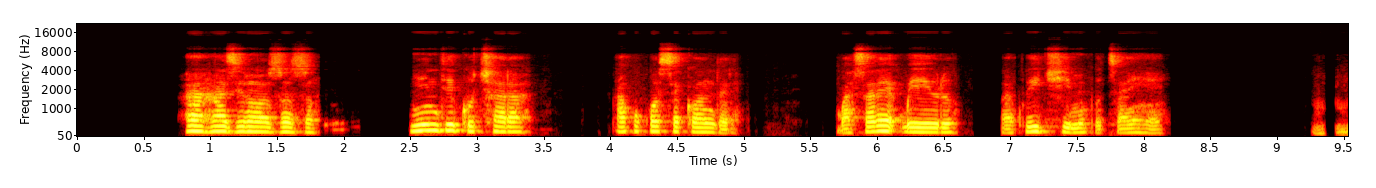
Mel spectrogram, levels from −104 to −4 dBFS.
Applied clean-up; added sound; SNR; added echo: none; none; none; none.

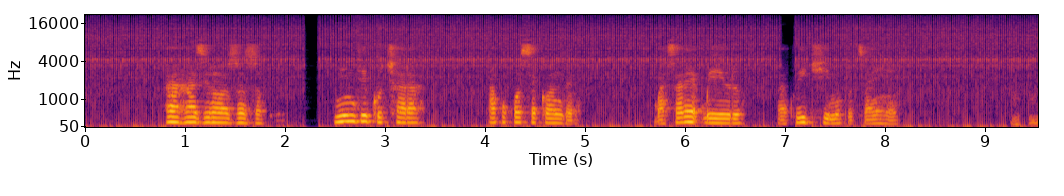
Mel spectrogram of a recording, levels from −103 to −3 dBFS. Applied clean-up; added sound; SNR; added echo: none; Tools; 17 dB; none.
